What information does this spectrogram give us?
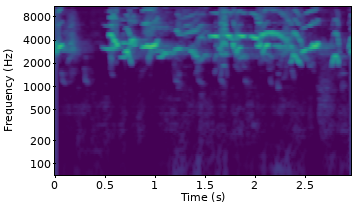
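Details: Fighting Oriental magpie-robin tested for its singing in a village in Muko Muko, Bengkulu, Indonesia. It gives a dense, unbroken warble of bright whistles and rolling trills after a brief pause, with soft low knocks beneath.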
